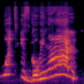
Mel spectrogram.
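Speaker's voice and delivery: high, drawn-out baffled question; acting out incredulity at the chaos; exasperated bewilderment. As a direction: stretch it out high in utter disbelief. Repeats baffled question amid everybody bawling.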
